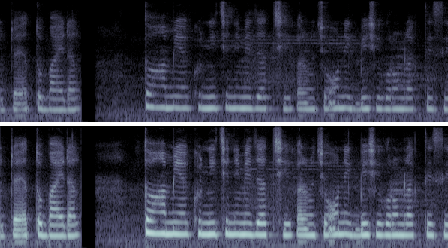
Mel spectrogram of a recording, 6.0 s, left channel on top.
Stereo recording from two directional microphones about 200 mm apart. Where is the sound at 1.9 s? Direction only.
35° right (ahead or behind).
